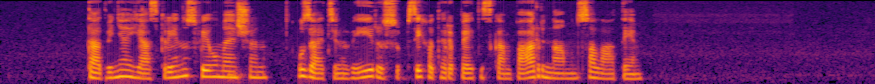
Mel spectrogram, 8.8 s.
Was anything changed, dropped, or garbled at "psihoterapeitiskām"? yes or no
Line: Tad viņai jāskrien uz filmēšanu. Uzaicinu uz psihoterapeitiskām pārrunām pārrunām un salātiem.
no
